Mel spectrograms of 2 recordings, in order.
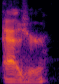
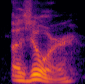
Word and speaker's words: Azure: I am 99% sure it's Azure.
